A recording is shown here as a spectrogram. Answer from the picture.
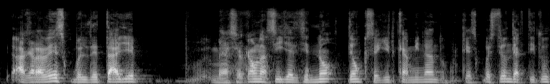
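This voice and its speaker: A man's medium-pitched voice at a very fast pace, intonation fairly even. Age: 70s. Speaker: patient attending a workshop. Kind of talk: casual chat.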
